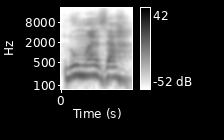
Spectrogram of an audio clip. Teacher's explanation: اور اگر میں یہاں سٹاپ کر دوں نا، لومزہ، تو ہا سکون میں یہ بدل جائے گی تائی مربوطہ کی آواز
